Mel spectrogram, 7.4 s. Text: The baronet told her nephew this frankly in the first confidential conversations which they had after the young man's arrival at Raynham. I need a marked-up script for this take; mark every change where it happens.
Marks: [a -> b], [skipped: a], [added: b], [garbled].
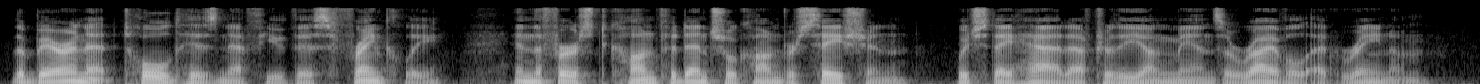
The baronet told [her -> his] nephew this frankly in the first confidential [conversations -> conversation] which they had after the young man's arrival at Raynham.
